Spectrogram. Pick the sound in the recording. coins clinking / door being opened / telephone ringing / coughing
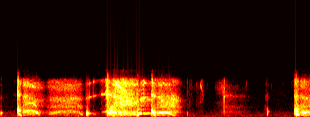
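coughing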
